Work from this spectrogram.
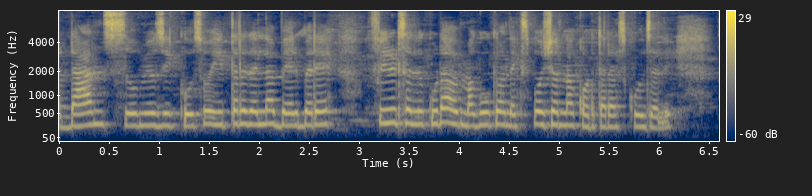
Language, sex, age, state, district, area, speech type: Kannada, female, 18-30, Karnataka, Koppal, rural, spontaneous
